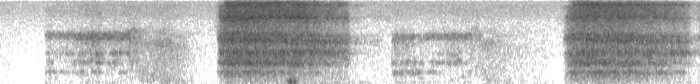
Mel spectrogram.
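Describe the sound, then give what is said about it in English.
Slow, deep human breathing: two full breath cycles, each a softer airy rush followed by a louder, stronger rush of air. The breaths are fairly faint, evenly paced and unaccompanied by talk. “I'm just going to invite you to take a couple of deep breaths with me.”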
